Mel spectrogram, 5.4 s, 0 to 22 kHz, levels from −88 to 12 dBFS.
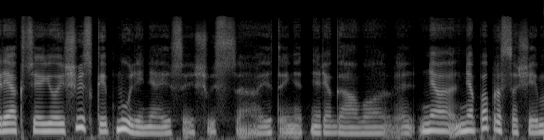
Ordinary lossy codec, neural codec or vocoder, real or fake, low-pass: MP3, 96 kbps; autoencoder, 48 kHz, 32 numbers a frame, DAC-VAE, trained on Japanese speech; fake; 14.4 kHz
